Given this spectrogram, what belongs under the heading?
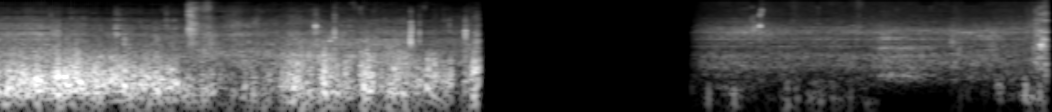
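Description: Blustery wind on a hill walk near Borth-y-Gest and Porthmadog, buffeting the microphone in loud, rough gusts, then a silent gap, then steadier, lighter rushing wind; no talk.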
